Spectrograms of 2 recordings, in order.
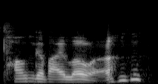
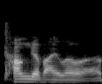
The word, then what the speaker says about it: Tagovailoa: So that's my reason on why I don't think Tua, I'm going to say his last name correctly now, since I know how it actually is pronounced, Tagovailoa, and not Tagovailoa, it's Tagovailoa, apparently.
